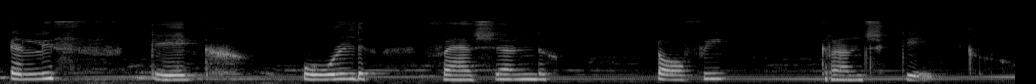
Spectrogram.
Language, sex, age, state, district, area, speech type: Telugu, female, 18-30, Andhra Pradesh, Krishna, rural, spontaneous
